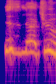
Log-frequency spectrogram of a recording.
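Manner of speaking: high, insistent correction; emphatic denial. Retold or imitated. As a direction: shut down the claim firmly. Retelling correcting people about Apple.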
